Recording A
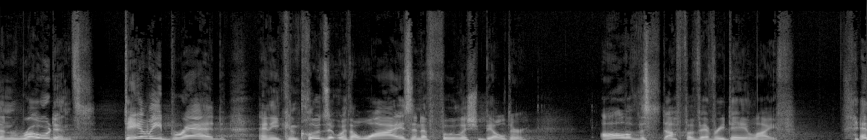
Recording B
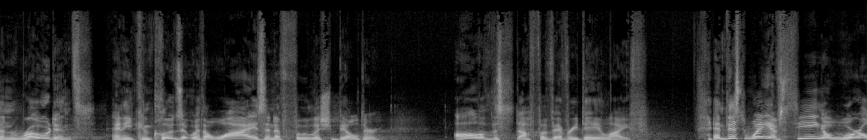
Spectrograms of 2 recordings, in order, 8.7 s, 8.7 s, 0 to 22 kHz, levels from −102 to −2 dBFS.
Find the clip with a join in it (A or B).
B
